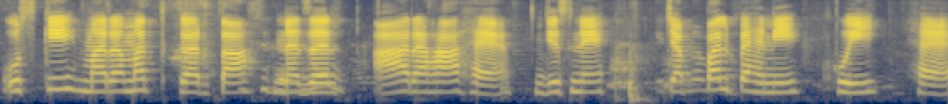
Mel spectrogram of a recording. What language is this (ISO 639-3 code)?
hin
